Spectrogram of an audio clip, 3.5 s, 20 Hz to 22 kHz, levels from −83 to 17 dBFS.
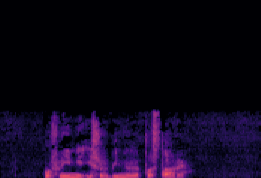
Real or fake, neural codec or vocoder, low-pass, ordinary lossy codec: fake; codec, 44.1 kHz, 3.4 kbps, Pupu-Codec; 10.8 kHz; MP3, 32 kbps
